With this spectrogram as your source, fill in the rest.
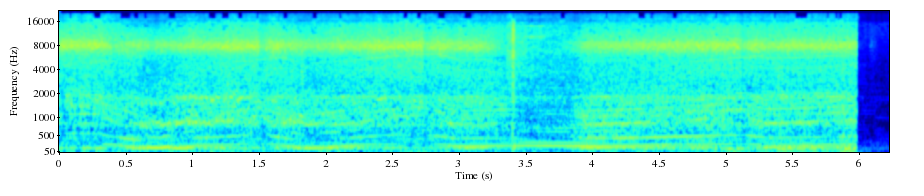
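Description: A sports car in GTA 5 Online revs and drives steadily, its engine note rising and falling in repeated pulls, loud and close with no talk over it, cutting off abruptly near the end.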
